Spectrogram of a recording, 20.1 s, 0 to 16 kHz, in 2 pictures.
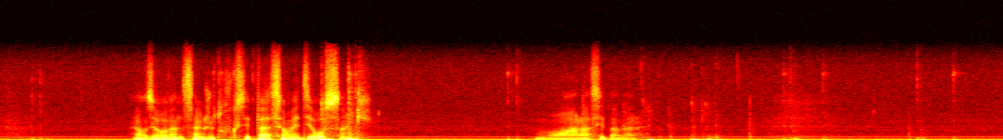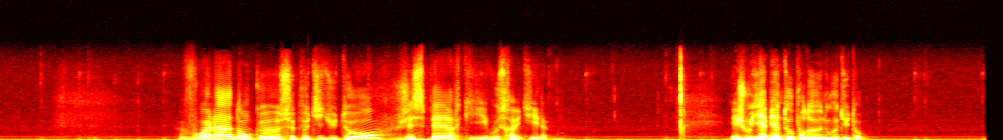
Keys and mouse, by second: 0.4 middle click, 2.3 click, 3.4 KP_5, 3.6 KP_Enter, 5.2 click, 6.6 KP_Subtract, 7.9 click, 8.3-9.4 drag, 9.7-10.7 drag, 10.9 click, 11.2 middle click, 11.8-12.7 drag, 13.0 click, 14.9-15.8 ctrl+drag, 16.0-16.9 ctrl+drag, 17.1 click, 19.3 click, 20.0 click.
